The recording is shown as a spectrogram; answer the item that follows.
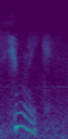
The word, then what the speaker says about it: Zurich: That's pronounced Zurich, as in the Swiss city.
